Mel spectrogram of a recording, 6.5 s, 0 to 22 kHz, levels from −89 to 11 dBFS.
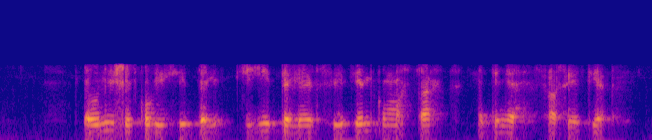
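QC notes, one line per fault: throughout: tandem speech coding. Two low-rate speech coders in succession, which fits G.723.1 followed by GSM full rate over a G.711 link. The second re-encodes the first's errors, compounding roughness, muffling and warble, with nothing above 3.8 kHz.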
